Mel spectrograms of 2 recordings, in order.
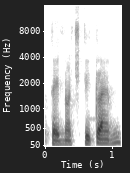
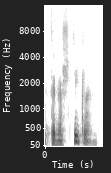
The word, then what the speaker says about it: Tenochtitlan: no no no no se dice por supuesto Tenochtitlán que es muy feo se dice Tenochtitlan suavísimo fácil de decir pasó eso Y entonces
